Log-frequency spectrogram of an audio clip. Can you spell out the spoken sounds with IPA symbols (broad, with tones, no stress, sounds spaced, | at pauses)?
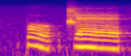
p o˥˨ | t͡ɕ ɛː˥˨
